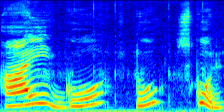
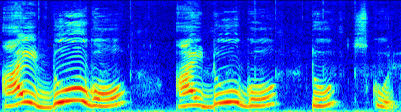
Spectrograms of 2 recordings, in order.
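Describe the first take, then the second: First: Said in the usual way. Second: "I do go to school" with "do" pressed, read very slowly; emphatic do. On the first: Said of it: "तो मैं क्या लिखूंगा?". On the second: Shown as a demonstration. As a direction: insist by leaning on "do". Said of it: "थोड़ा जोर लगाना है".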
